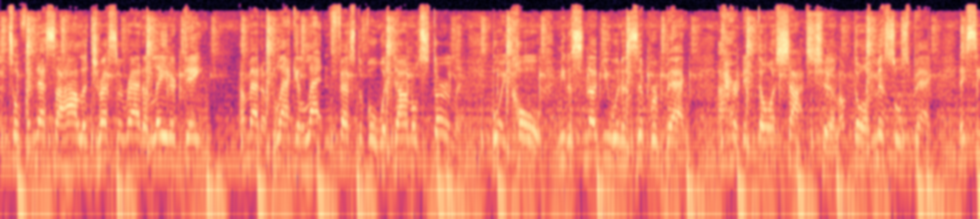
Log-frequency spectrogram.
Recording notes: We record the podcast live from Brewer's Café - Richmond's best Café shop located at: 1125 Bainbridge Street, RVA.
